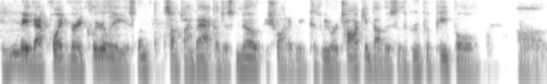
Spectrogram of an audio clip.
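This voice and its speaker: Somewhat breathy and at a medium pitch, the man speaks in a monotone, flat intonation. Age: 60s. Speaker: diversity and inclusion speaker. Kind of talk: panel discussion.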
